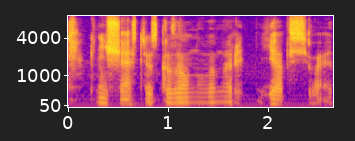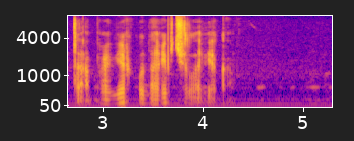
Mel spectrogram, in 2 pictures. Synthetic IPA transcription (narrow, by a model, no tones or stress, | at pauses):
knʲɪɕːæsʲtʲɪjʊskɐzɑlˠnovɨnɛrʲ | jafsʲɪvo̰ʔɛt̪əʔɐpɾɐvʲerkʊd̪aɾʲift͡ɕɪlˠɐ̰vʲe̞̰kə̥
